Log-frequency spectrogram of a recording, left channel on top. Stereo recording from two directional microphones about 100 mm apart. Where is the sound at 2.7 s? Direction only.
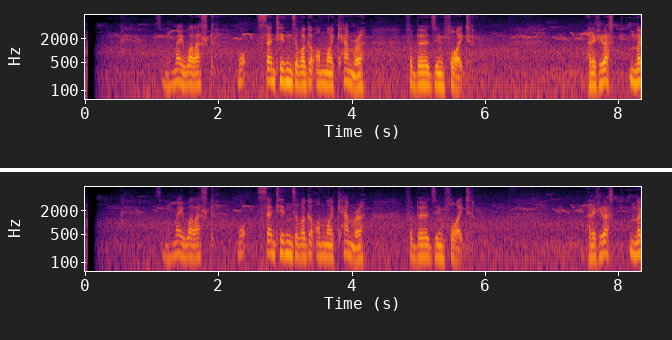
10° right (ahead or behind).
